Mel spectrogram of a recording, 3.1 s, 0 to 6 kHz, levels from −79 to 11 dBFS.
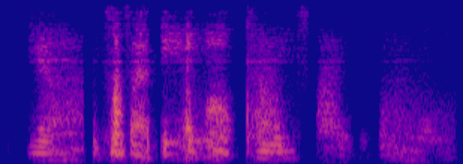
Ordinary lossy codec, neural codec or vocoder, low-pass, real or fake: none; codec, 44.1 kHz, 0.9 kbps, DAC; 5.4 kHz; fake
